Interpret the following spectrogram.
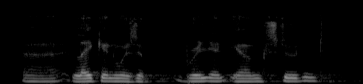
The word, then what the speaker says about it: Laken: lak Riley you know Laken very well now and after months of prodding him Biden couldn't pronounce her name he said he said Lincoln Lincoln Riley and Lincoln Riley is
